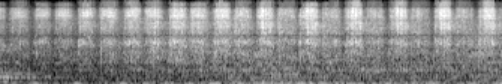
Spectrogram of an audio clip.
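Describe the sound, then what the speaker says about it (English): Hand sanding with sandpaper on an engineering drill gauge, rhythmic back-and-forth rasping strokes repeating at an even pace, close and moderately loud, with no talking. "I suppose it depends how vigorous you are with your sanding."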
